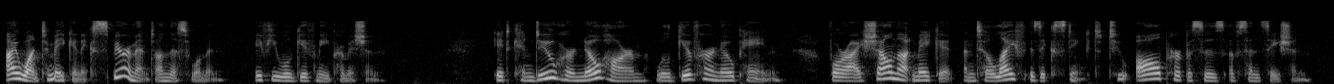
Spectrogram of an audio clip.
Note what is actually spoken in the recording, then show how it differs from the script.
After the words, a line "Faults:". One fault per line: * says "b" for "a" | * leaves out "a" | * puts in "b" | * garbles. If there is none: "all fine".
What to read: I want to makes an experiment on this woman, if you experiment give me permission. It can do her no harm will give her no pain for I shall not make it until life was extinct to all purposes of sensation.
I want to make an experiment on this woman, if you will give me permission. It can do her no harm will give her no pain for I shall not make it until life is extinct to all purposes of sensation.
Faults:
* says "make" for "makes"
* says "will" for "experiment"
* says "is" for "was"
